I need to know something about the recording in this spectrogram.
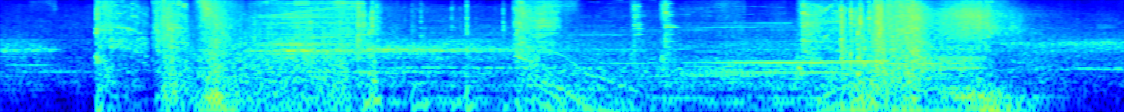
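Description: A magical beam crashes down with a loud whoosh and hum.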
